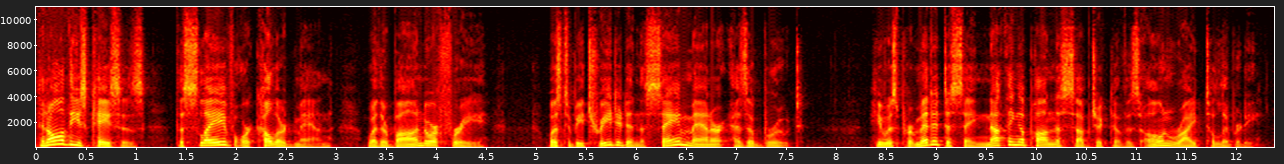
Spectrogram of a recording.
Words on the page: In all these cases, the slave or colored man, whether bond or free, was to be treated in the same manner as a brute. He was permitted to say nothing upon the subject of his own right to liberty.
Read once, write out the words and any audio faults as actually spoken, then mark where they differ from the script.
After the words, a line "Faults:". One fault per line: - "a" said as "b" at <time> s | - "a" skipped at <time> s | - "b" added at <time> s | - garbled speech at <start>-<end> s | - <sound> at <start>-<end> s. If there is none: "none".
In all these cases, the slave or colored man, whether bond or free, was to be treated in the same manner as a brute. He was permitted to say nothing upon the subject of his own right to liberty.
Faults:
none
